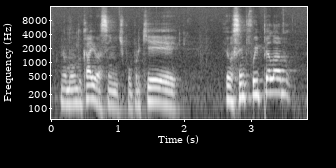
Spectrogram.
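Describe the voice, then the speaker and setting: A man speaks at a moderate pace with very wide swings in pitch. Noticeable background noise runs behind him. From Santos, São Paulo state, Brazil. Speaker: actor, model and TV stage assistant. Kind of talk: casual chat. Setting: studio.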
